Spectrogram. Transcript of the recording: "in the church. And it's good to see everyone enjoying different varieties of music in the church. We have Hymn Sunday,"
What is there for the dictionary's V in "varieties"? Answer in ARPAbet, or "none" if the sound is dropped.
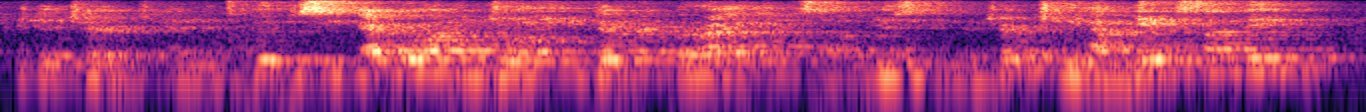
V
